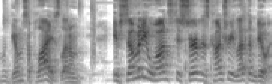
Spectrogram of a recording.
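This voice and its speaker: Lively intonation comes through in an American accent. Noticeable background noise and audible room echo surround the voice. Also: man. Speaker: pawn shop owner and YouTuber. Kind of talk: casual Q&A chat to camera. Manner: fast.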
